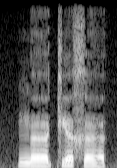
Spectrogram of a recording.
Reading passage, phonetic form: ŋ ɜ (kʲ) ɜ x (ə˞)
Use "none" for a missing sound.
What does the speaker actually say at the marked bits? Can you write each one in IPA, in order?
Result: kʲ, ɜ

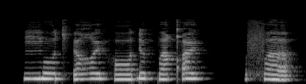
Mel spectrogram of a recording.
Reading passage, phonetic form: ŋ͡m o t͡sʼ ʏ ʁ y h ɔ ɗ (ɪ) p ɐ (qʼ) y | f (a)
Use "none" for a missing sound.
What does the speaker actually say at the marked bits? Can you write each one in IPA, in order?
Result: ʏ, qʼ, ɐ

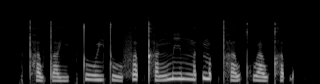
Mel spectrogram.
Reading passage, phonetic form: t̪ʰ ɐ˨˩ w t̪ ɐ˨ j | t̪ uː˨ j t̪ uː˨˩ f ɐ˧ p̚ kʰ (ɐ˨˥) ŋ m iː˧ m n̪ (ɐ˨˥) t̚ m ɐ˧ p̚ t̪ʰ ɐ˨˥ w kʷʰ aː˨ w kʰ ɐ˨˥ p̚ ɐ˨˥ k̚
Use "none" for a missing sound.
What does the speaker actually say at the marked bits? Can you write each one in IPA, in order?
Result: ɐ˨˧, ɐ˨˥

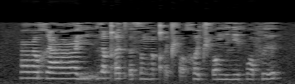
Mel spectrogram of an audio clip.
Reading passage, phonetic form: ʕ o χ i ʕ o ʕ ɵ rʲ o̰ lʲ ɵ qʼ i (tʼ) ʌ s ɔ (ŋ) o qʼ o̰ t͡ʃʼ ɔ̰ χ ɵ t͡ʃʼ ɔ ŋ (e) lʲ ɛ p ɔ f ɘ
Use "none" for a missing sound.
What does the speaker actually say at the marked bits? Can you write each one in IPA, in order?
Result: tʼ, ŋ, ɘ

